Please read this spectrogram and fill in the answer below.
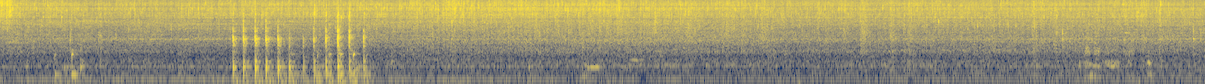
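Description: Prawn and potato curry sizzling and simmering in a pan, a steady low hiss. About four seconds in comes a quick run of sharp knocks, roughly six a second for about two seconds.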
